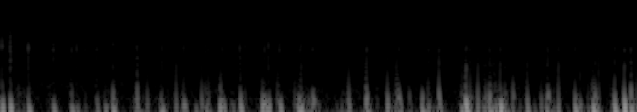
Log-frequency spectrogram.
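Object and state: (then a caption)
Foam stress ball. A small, solid white foam baseball stress ball with red stitching is held close to the microphone and tapped and scratched with fingertips and nails. A quick, irregular stream of soft, muffled low thumps is heard, each dying away almost at once, with faint bright scratchy clicks over them.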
